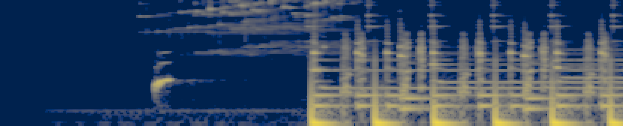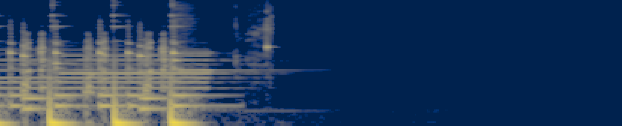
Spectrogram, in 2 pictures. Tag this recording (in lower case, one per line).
music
